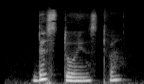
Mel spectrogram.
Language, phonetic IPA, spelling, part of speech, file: Russian, [dɐˈstoɪnstvə], достоинство, noun, Ru-достоинство.ogg
- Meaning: 1. positive quality 2. dignity, self-respect 3. denomination, value (of a banknote) 4. rank, title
